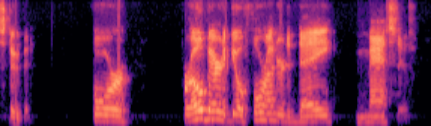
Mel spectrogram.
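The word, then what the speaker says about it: Åberg: No, you do not say the G. It's Aubert. Just Aubert.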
